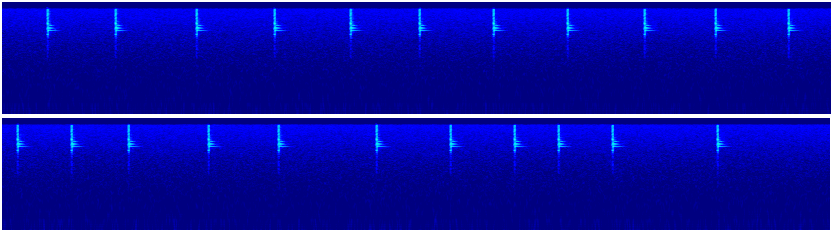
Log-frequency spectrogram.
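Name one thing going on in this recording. Short, sharp menu clicks tick quickly, one after another.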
